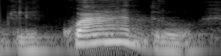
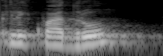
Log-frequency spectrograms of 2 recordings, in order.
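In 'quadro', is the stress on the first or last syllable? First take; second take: first; last. First: The stress in quadro is on the first syllable. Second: The stress in quadro is on the last syllable. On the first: The speaker calls it right. "Então o quá ela é mais forte" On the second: The speaker calls it wrong. "Você não fala o quadro?"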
